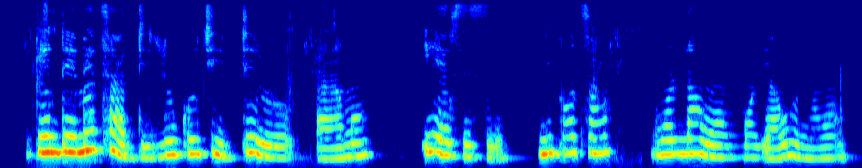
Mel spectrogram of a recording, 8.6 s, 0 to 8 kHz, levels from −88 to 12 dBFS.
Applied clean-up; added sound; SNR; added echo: neural mask model DeepFilterNet 3.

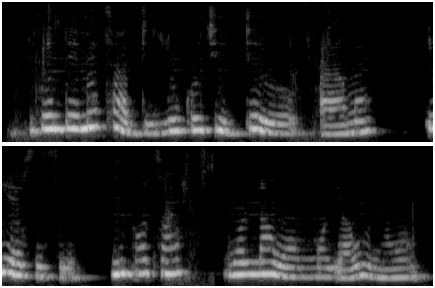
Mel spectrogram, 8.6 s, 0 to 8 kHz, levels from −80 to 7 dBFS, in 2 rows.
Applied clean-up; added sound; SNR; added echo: neural separator model SepFormer DNS4.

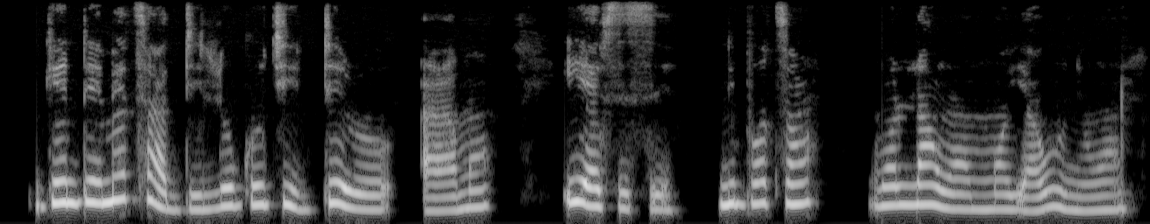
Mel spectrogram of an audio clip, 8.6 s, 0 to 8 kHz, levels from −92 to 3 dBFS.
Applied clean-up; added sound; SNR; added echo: none; none; none; none.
